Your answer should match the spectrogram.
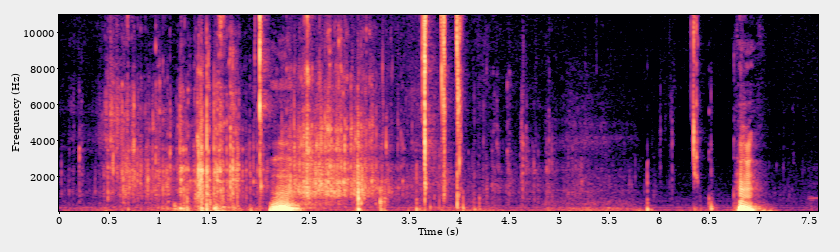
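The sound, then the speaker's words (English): Quiet sipping of Fernet Viajero liquor from a glass: soft slurps and small glassy clicks and taps, with a couple of brief murmured vocal sounds in between. “On a Fernet Viajero right here. So let's go. Let's have a sip.”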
